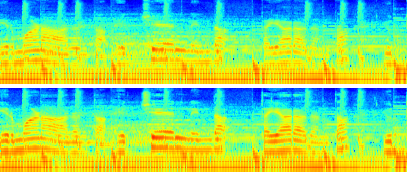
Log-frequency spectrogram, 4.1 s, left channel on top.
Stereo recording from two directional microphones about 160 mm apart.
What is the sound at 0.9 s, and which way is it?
Speech, 15° right (ahead or behind).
